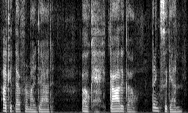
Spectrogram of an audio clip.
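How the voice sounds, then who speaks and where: Lower-voiced, frank, wry girlfriend , an actress. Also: steady tone, moderate pace, sharp tone, husky, full character voice. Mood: teasing, affectionate. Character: frank, supportive, wry girlfriend, a radio reporter. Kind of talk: audio drama dialogue.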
